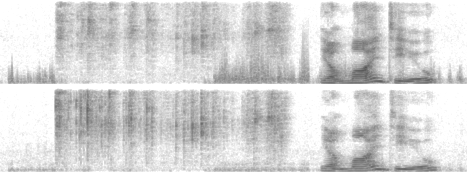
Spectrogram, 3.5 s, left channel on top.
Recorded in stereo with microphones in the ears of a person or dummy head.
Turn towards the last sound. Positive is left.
turn(degrees=75)  # may be behind; listen again after turning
